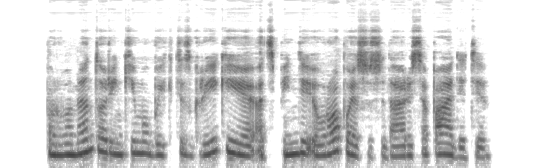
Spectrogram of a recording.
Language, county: Lithuanian, Vilnius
